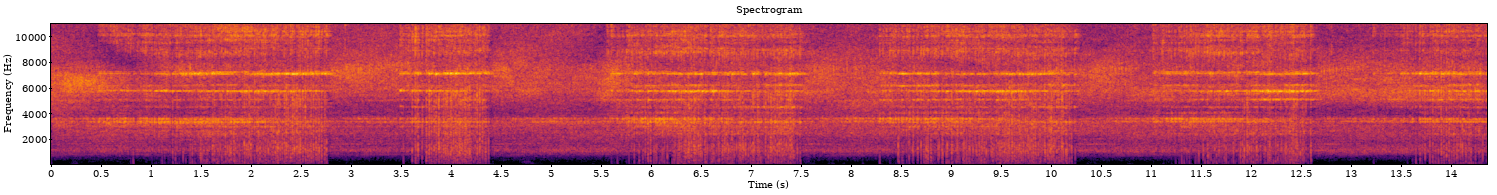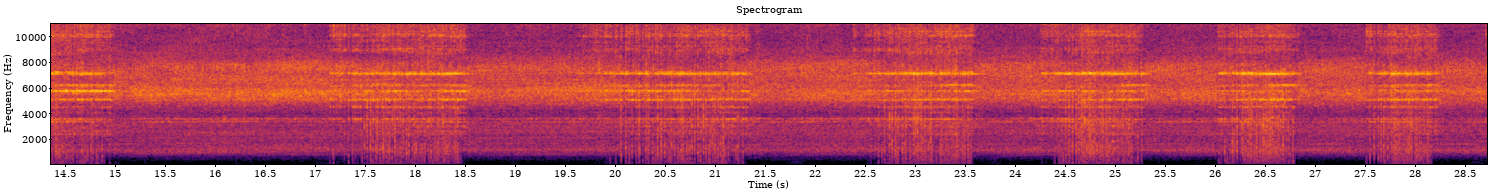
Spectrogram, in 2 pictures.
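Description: Angle grinder with a cutting disc running with a steady high whine while it cuts grooves into a flour-mill millstone, dressing the worn grinding face. The disc bites into the stone in short repeated strokes, a loud rasping grind roughly once a second.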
